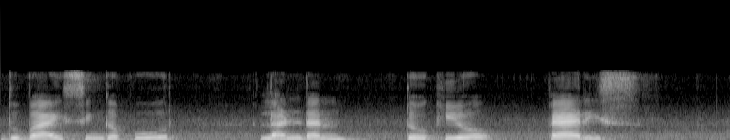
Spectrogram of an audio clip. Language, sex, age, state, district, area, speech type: Sanskrit, female, 60+, Andhra Pradesh, Chittoor, urban, spontaneous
